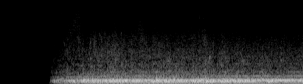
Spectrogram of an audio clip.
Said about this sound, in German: Die Sonne ist noch nicht aufgegangen, als das kleine Forschungsboot der Universität von Murcia aus dem Hafen von Lopagan auf das Mar Menor hinausfährt. Das kleine Meer, wie es übersetzt heißt.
